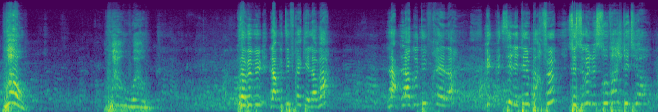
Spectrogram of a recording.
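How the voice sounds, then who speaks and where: A man playing Madame Ducu, flirty high-voiced lady. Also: slow pace, pauses often, poor audio. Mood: teasing. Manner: flirtatious, teasing the audience, constant "hein" and "oh là là". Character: flirty, gushing woman, Madame Ducu, with a put-on French accent. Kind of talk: stand-up character comedy on stage. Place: concert stage before a large audience. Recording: live stage show with loud crowd and noise.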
